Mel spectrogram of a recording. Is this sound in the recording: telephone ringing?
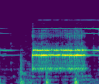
yes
